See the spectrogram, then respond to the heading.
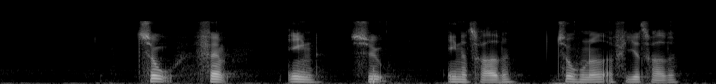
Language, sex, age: Danish, male, 25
